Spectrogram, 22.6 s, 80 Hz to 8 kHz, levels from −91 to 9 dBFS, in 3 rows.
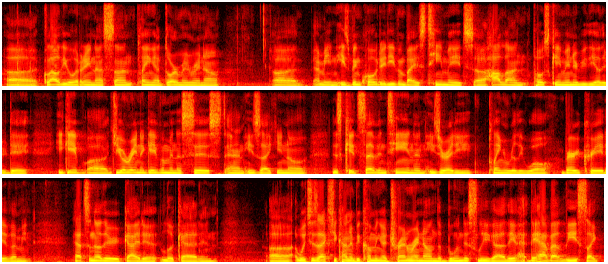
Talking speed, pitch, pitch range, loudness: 215 wpm, 110 Hz, 105-120 Hz, -20 LUFS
